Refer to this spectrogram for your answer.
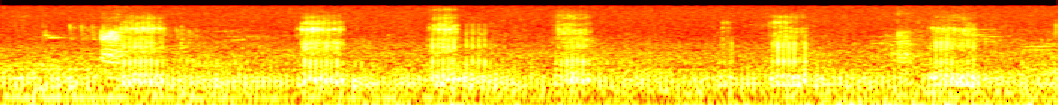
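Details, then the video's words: Close, rumbling purr of a house cat, with breathy rasping pulses arriving at a regular pace of just under one a second. "Cat Purr Sounds"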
